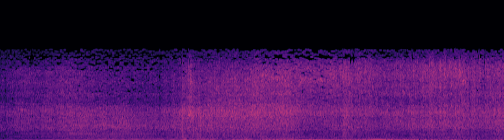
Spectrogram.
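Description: Rally sports car engine accelerating hard, its pitch climbing and then dropping at gear changes twice, about two seconds in and again just after four seconds.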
